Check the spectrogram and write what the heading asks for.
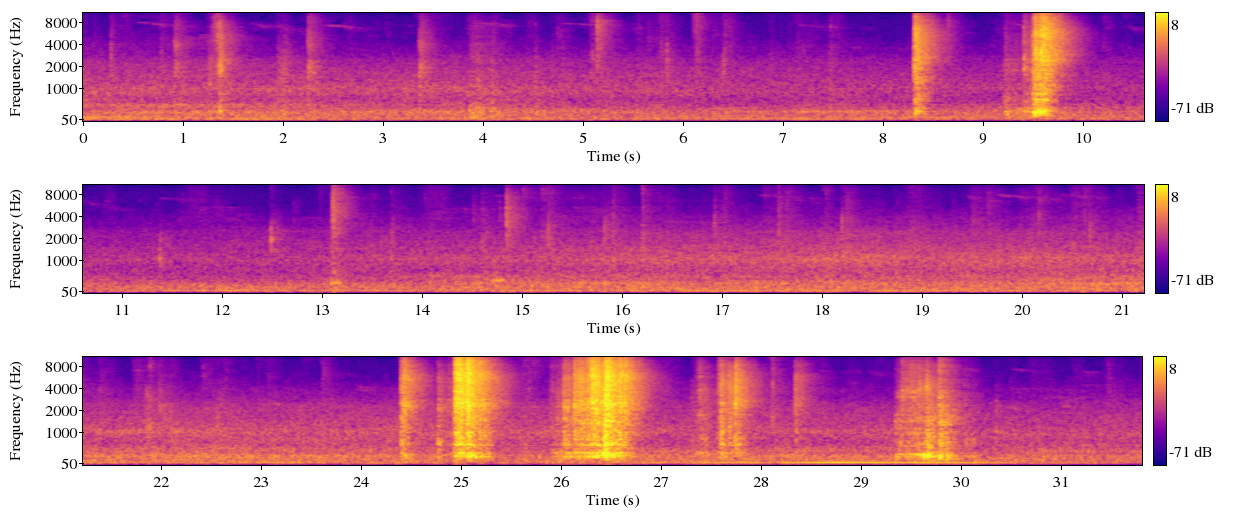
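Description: Folding wooden tables and benches being handled and moved, giving occasional loud knocks and clatters: two about a third of the way in, a cluster near the end. Under them runs a steady low hum with faint ticks.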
